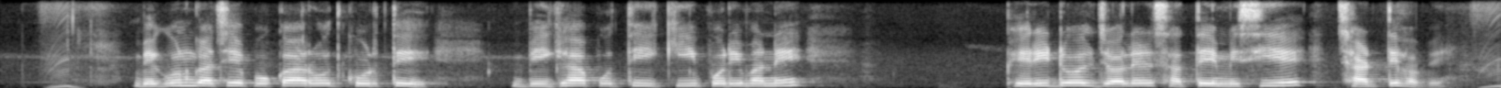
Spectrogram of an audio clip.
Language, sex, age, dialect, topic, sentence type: Bengali, female, 25-30, Jharkhandi, agriculture, question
